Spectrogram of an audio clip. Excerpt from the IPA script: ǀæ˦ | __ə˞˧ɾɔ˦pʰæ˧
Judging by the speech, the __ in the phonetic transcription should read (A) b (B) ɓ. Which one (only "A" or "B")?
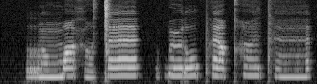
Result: B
